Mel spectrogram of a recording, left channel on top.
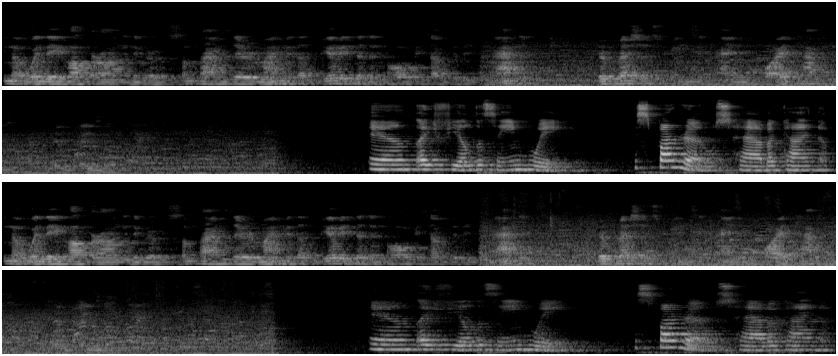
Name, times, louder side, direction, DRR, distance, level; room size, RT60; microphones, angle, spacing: voice 1, 0.0-5.1 6.0-9.5, equal, 15° right, -1 dB, 0.6 m, -36 dB
sound 1, 4.8-11.1, right 4 dB, 85° right, 0.4 m, -41 dB
voice 2, 12.0-14.0 14.7-16.6, left 4 dB, 55° left, 7 dB, 0.4 m, -29 dB
3.6 x 2.6 x 4.4 m, 1.1 s
head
